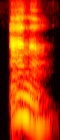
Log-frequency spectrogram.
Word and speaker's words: Anne: her name is soon shortened to anne um pronounced in the continental way as anna i find this picture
